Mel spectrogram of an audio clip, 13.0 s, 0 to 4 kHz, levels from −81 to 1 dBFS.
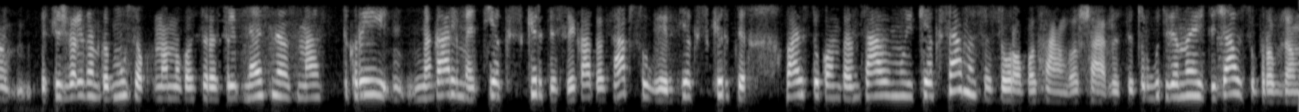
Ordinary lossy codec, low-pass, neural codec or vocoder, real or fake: AAC, 24 kbps; 3.6 kHz; codec, 24 kHz, 3.1 kbps, DualCodec; fake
